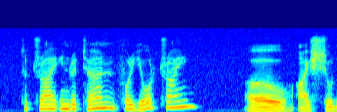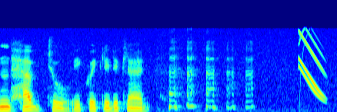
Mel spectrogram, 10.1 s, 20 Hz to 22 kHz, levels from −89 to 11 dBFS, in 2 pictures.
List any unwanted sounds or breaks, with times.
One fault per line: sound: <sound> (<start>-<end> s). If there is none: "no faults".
sound: laugh (7.4-8.9 s)
sound: chirp (9.5-10.0 s)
